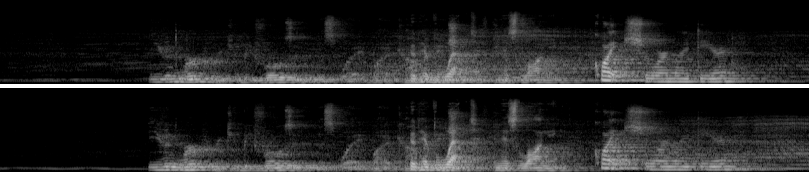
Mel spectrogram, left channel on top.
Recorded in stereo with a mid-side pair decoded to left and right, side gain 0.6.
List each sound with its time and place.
1.5 s a man speaking: 55° right, 3.5 m; by 5.1 s 25° left, 1.7 m
4.1 s a man speaking: 30° right, 0.7 m
6.0 s a woman speaking: 30° left, 1.5 m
